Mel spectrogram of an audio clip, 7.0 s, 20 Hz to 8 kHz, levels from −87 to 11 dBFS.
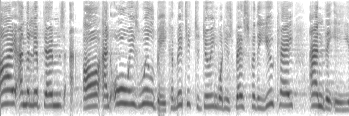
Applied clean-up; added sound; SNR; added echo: none; none; none; none.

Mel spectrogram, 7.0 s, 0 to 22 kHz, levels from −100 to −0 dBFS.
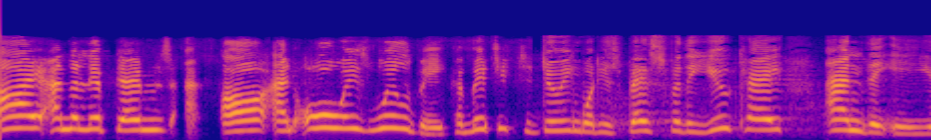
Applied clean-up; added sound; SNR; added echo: neural mask model Resemble Enhance denoiser.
